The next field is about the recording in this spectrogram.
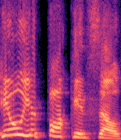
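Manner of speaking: shrill, very high, loud yell. Recounting a game moment when another character yells across at Nyx: retelling a yell. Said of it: "And then he yells at".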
